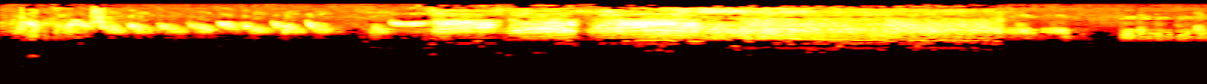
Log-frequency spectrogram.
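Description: Small birds chirping and twittering: a quick run of high chirps, then a louder, dense twittering from about three seconds in that breaks off briefly near the end before the chirps return.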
